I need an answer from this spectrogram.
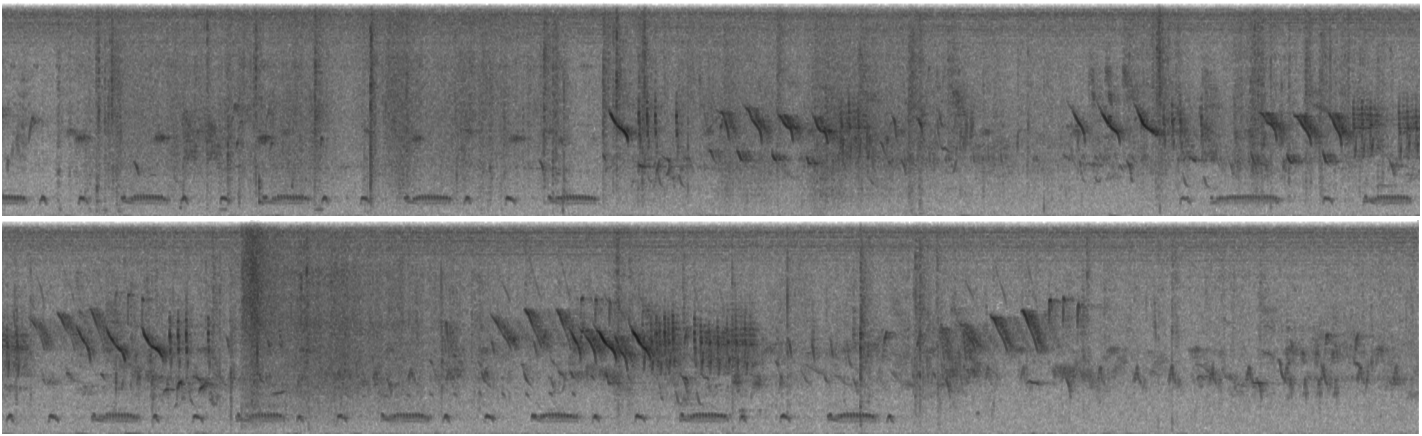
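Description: Birds calling: one bird repeats a short note about once a second in two runs, the second after a pause of several seconds, while others chirp and twitter rapidly in a high, busy chorus.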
